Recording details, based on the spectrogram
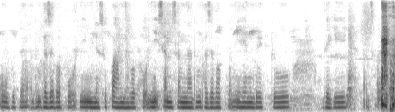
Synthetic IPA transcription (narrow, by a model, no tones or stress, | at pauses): ubdaa̰dumpʰazabapʰɔ̰t̚niminasupamnabapʰɔ̰t̚nḭḭsa̰msamnaːdumpʰazabapʰɔt̚niɦenbek̚tu | daɡi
